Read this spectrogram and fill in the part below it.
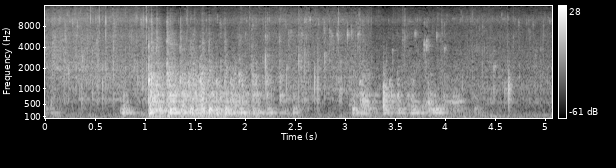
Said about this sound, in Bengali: এখানে তেলটা গরম হয়ে গেছে এবার আমি দিয়ে দেবো একটা বড় সাইজের পেঁয়াজ কুচি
